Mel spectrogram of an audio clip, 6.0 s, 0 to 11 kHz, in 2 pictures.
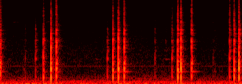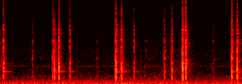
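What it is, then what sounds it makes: Metal mint tin. A small hollow metal Altoids mint tin, held over a microphone, is tapped with fingertips and nails in quick, irregular clusters. Each tap is a sharp, bright metallic tick with a faint tinny tone around 600 Hz that dies away almost instantly, over a quiet background hiss.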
